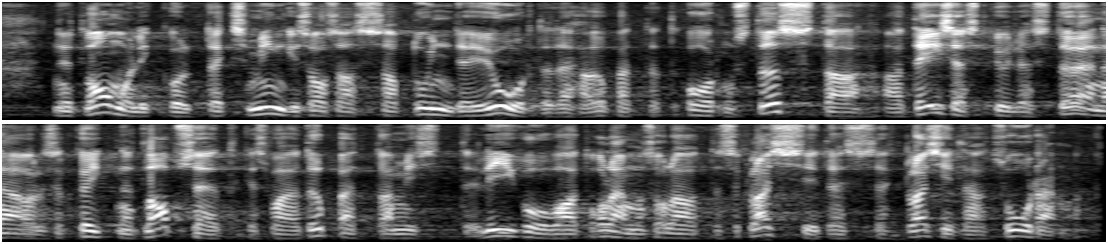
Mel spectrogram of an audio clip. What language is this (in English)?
Estonian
